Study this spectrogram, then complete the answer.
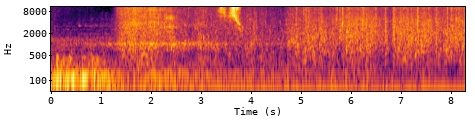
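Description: Water splashes and sloshes as a swimmer strokes through it.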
